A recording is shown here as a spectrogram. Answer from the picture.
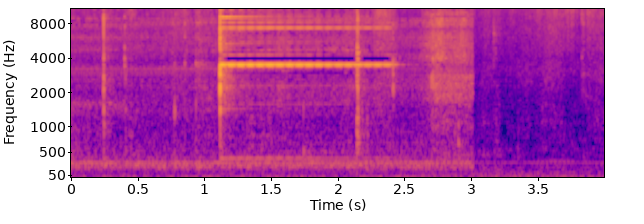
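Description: A single electronic chime tone starts suddenly about a second in, holds for over a second, then fades, over a faint steady hum. It comes from the laptop's playback of the exam recording and is the cue for the candidate to begin interpreting the segment just heard.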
